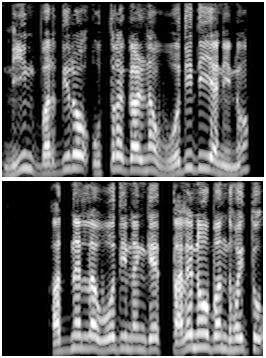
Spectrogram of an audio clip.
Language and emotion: Kannada, angry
